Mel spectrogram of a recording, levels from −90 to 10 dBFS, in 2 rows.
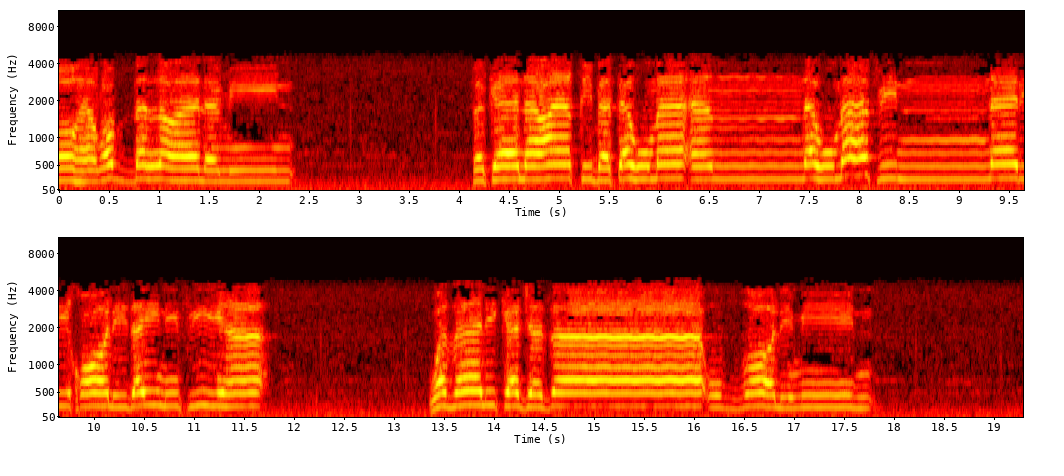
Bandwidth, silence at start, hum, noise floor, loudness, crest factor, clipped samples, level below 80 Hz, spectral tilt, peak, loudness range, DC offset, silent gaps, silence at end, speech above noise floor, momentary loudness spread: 5 kHz; 0 s; none; -52 dBFS; -19 LUFS; 16 dB; under 0.1%; -54 dBFS; -8.5 dB/octave; -6 dBFS; 7 LU; under 0.1%; none; 1.5 s; 32 dB; 16 LU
